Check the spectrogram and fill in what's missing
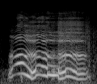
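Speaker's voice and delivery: very high cracking yelp; squeaky high scream; cracked yelp. Real, not acted. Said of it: "Voice cracks".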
